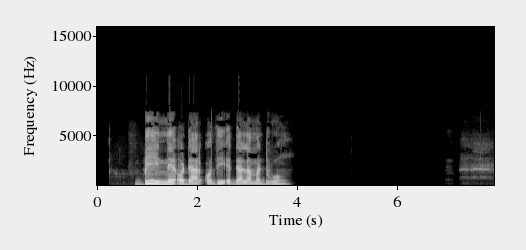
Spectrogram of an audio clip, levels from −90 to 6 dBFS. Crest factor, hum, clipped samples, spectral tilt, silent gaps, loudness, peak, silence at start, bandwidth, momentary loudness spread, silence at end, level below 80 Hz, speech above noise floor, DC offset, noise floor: 18 dB; none; under 0.1%; -7 dB/octave; 4.00-4.56 s, 4.85-4.93 s, 5.18-5.32 s, 5.40-5.66 s, 6.25-6.29 s, 6.40-6.45 s, 6.53-6.91 s; -14 LUFS; 0 dBFS; 0.75 s; 7.6 kHz; 12 LU; 0.25 s; -58 dBFS; over 76 dB; under 0.1%; under -90 dBFS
